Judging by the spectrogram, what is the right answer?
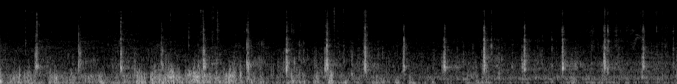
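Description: Horse's hooves trotting on a hard yard while the horse is trotted up in hand: a steady, regular clip-clop of about three hoofbeats a second.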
